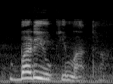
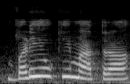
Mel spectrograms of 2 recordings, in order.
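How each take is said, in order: First: Said in the usual way. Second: "बड़ी ऊ की मात्रा" repeated louder, "बड़ी" hit hard; emphatic repeat. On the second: Shown as a demonstration. Teacher repeats the new matra name for pupils, louder and emphatic. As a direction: call out "बड़ी ऊ की मात्रा" again with force for the class. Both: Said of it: "teacher announces matra twice".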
